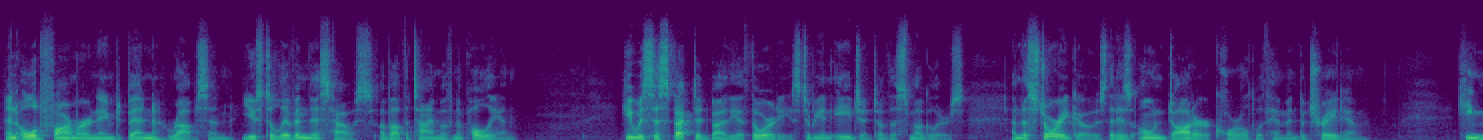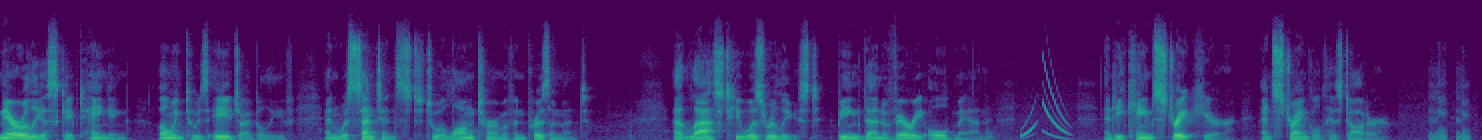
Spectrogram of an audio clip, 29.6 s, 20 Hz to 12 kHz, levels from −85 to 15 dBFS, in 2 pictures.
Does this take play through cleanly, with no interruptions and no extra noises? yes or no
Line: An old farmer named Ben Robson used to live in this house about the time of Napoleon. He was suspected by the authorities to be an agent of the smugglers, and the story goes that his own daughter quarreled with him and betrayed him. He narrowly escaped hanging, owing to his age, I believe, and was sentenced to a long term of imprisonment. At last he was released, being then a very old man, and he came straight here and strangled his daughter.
no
